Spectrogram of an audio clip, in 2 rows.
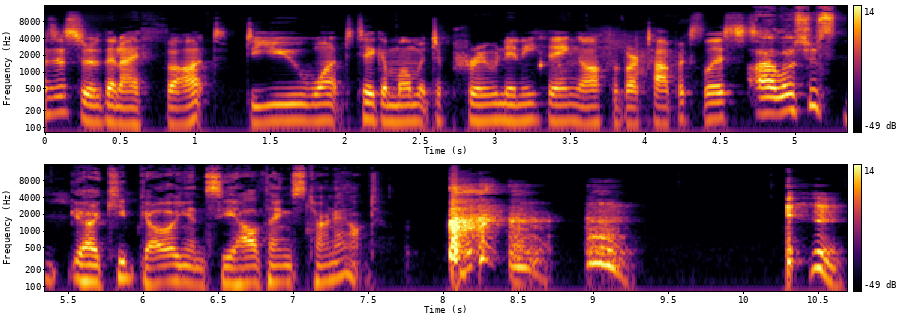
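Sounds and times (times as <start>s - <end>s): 
speech: 0.0s - 8.6s, 10.4s - 10.6s
person clearing throat: 8.0s - 9.4s, 10.3s - 10.6s
person coughing: 8.0s - 9.4s, 10.3s - 10.6s.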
